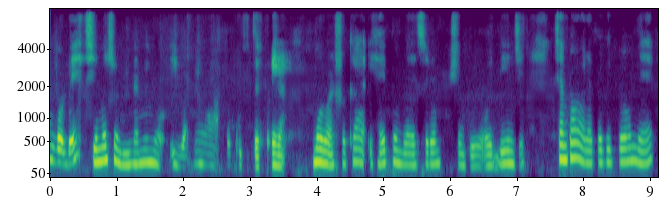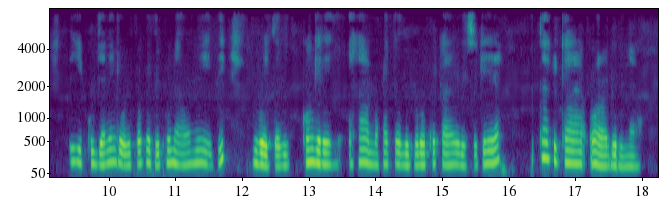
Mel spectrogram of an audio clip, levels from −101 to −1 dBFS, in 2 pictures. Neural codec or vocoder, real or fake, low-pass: codec, 24 kHz, 1.2 kbps, DualCodec; fake; 7.2 kHz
